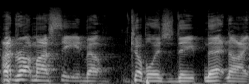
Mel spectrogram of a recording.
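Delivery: ordinary talk, nothing marked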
